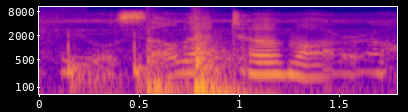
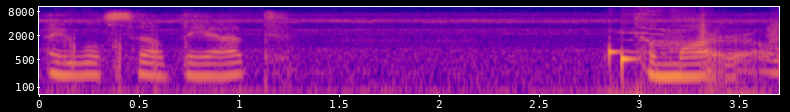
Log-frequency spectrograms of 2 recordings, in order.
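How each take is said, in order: First: Said in the usual way. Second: Whisper. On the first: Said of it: "plain repeat after whisper". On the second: Shown as a demonstration. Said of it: "whispered take before plain repeat".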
